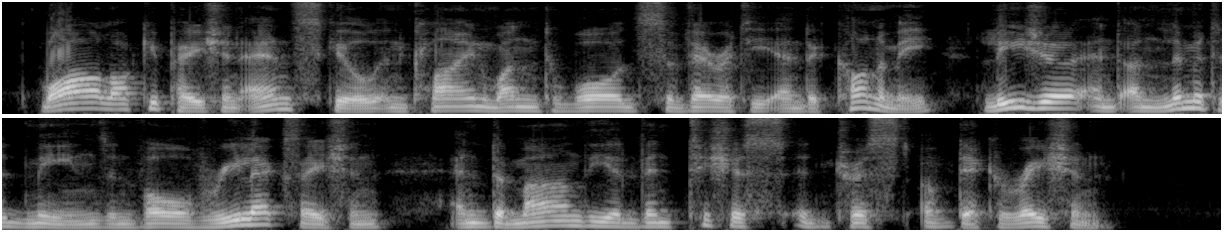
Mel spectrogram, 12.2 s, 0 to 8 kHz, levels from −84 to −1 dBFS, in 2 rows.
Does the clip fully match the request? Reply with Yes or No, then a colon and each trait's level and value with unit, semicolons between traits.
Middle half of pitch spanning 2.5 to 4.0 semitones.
No: average, 4.5 semitones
